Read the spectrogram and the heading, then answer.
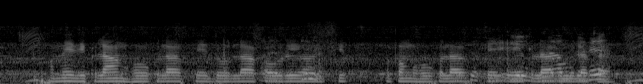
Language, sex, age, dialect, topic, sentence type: Bhojpuri, male, 25-30, Northern, banking, statement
